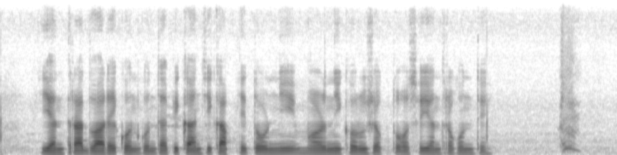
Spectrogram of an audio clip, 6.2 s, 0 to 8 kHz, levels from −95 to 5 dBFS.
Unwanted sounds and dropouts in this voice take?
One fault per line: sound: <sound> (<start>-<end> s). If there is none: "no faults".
sound: cough (5.6-5.8 s)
